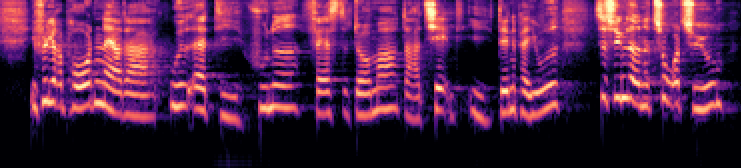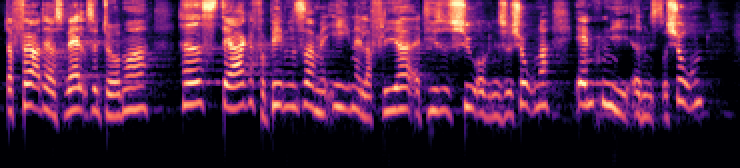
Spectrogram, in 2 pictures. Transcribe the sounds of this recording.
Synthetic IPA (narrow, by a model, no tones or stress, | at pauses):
iføl̰jəʁɑ̈pʰɒ̰ːd̥n̩æɐɾɑ̈uð̞̰ˠæd̥ihunɐð̞ˠfæsd̥əd̥ɒ̽mɐːd̥ɑ̈hɑ̈t͡ɕʰjḛːn̰d̥id̥enəpʰæɐijo̝ːð̞ˠət͡sʰe̝lsyːnleðˠnət͡sʰo̝ːɒ̽t͡sʰyːʊ | d̥ɑ̈fɶɐ̰d̥æɐsʋæl̰t͡sʰe̝ld̥ɒ̽mɐː | hæð̞̩ˠsd̥æɐɡ̥əfɒ̽b̥e̝n̰l̩sɐmeʔe̝nelɐfle̝ːɐʔæd̥is̬əsyʊ̰ɒɡ̥ænis̬æɕo̝̰ːnɐend̥n̩iæð̞ˠminisd̥ʁɑ̈ɕo̝̰ːn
